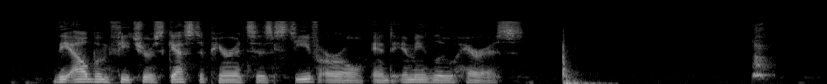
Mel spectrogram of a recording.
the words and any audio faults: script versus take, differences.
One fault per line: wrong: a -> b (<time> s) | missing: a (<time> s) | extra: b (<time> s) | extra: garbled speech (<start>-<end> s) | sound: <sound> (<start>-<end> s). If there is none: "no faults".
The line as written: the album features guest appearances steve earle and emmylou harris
sound: thud (5.6-6.2 s)
sound: bark (7.5-7.8 s)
